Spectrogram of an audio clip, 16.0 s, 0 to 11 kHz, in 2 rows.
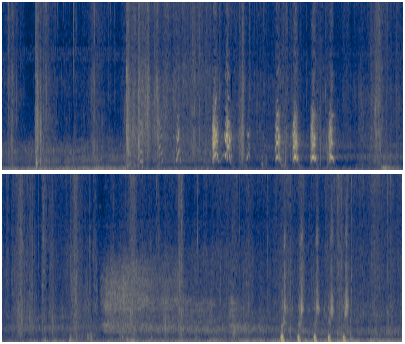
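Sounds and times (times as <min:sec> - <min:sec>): rustle of brush: 0:00.0 - 0:16.0
dog barking high-pitched: 0:03.5 - 0:04.7, 0:05.4 - 0:06.8.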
